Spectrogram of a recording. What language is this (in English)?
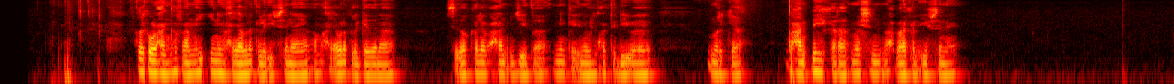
Somali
